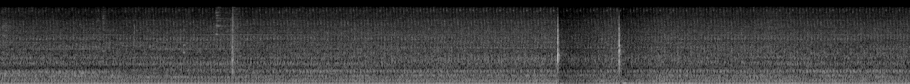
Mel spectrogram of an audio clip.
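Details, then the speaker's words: Lada Granta 126 engine after full rebuild, two failed hydraulic lifters replaced, belt tensioner clearance fixed, MAF unplugged: even, steady idle without ticking or knocking, only stray handling clicks; engine healthy. "Все работает, ничего не чакает. Все работает, все четко."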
